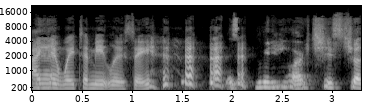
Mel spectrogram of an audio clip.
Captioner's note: laughing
